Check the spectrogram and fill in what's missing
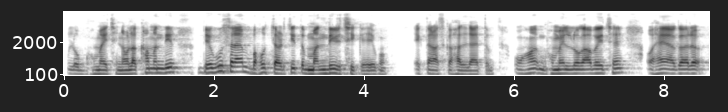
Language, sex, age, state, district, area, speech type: Maithili, male, 30-45, Bihar, Begusarai, urban, spontaneous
